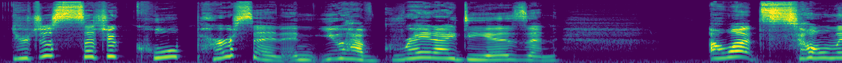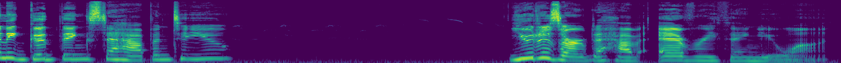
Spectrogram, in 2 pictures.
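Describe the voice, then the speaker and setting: Woman acting a high-voiced, encouraging imaginary friend. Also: animated, unhurried, dry recording. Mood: affectionate, reassuring. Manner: earnest, reassuring, gently encouraging. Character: upbeat, loyal childhood imaginary friend, tenderly encouraging. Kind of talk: one-sided audio roleplay, intimate scripted conversation.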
